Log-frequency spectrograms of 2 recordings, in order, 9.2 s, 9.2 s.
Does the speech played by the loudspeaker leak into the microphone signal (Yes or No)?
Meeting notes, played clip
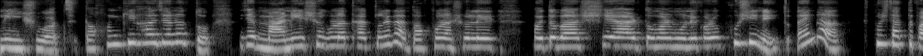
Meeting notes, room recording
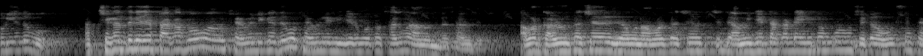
No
